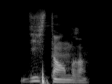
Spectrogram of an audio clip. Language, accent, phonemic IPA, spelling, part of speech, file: French, France, /dis.tɑ̃dʁ/, distendre, verb, LL-Q150 (fra)-distendre.wav
- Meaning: to distend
